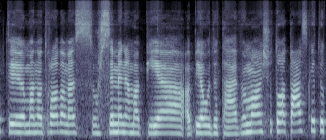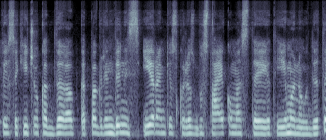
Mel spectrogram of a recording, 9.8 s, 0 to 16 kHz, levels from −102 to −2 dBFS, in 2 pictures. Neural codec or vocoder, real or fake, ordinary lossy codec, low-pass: vocoder, 44.1 kHz, 128 mel bands, Pupu-Vocoder; fake; Opus, 24 kbps; 14.4 kHz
